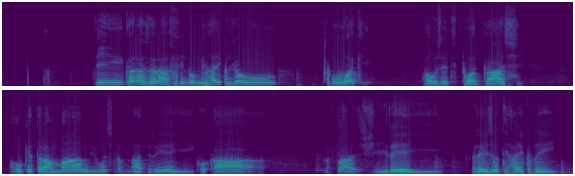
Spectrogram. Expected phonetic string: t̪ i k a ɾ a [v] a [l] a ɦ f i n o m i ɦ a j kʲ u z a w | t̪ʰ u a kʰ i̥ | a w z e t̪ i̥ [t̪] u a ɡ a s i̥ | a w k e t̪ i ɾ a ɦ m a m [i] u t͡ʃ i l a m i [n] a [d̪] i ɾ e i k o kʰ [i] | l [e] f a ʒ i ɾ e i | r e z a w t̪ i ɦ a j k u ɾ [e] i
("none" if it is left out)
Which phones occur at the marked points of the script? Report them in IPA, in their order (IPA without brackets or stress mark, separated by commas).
z, ɾ, t̪, i, n, d̪, a, a, e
